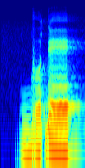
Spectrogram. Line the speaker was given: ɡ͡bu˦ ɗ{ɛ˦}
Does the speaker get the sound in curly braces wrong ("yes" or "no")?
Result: yes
